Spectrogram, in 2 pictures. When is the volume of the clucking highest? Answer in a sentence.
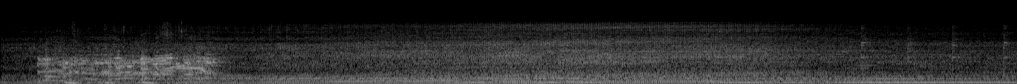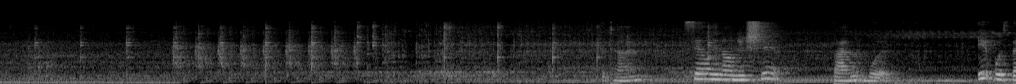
The volume of the clucking peaks at 2 seconds.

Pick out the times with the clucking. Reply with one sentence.
You can hear the clucking from 0.3 to 2.2 s.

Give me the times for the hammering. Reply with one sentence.
You can hear the hammering from 8.4 to 17.4 s.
